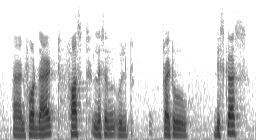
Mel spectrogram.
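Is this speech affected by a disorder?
No.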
